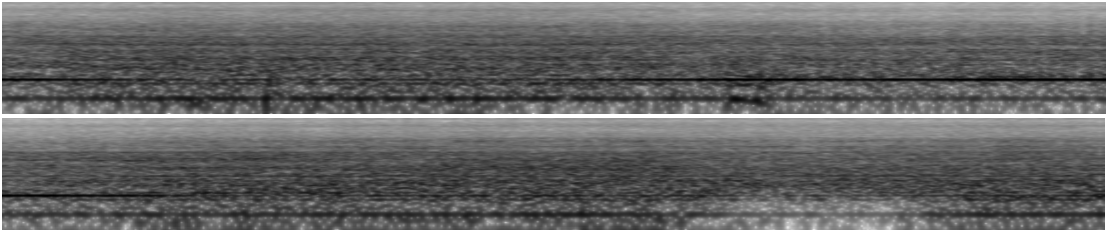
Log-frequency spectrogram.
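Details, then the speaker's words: Well pump after rewiring with a new pressure switch: steady even motor hum with constant mid tone and no clicking or contact chatter, building pressure normally; chatter and short cycling fixed. "what i'm expecting it to do is to come on build pressure and turn off without chatter so far so good"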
